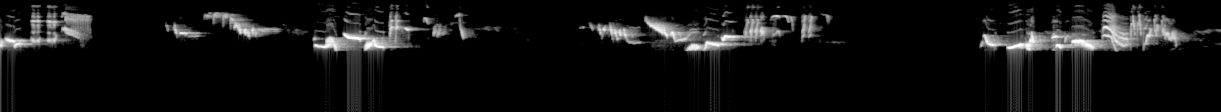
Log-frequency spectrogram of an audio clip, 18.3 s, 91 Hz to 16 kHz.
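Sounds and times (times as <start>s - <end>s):
common blackbird Turdus merula singing mellow phrases: 0.0s - 1.4s, 2.5s - 7.8s, 8.7s - 12.6s, 14.6s - 18.3s.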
